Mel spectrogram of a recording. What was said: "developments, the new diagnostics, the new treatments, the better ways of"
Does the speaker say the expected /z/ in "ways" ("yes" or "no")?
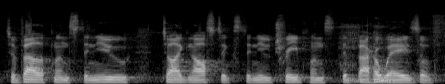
yes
